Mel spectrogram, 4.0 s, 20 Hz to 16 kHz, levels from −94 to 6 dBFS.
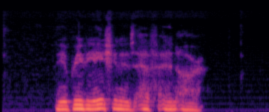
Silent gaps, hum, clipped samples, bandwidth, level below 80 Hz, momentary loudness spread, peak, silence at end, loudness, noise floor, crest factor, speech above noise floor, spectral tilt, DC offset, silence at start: none; none; under 0.1%; 6.4 kHz; -54 dBFS; 12 LU; -10 dBFS; 1 s; -27 LUFS; -70 dBFS; 18 dB; 45 dB; -9.5 dB/octave; under 0.1%; 0.85 s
